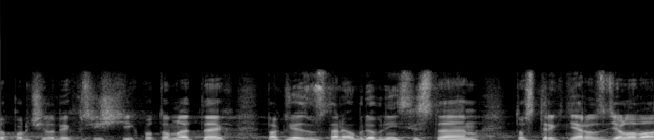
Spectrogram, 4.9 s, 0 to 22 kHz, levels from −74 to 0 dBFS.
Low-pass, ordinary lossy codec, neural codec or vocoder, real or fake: 10.8 kHz; AAC, 96 kbps; none; real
